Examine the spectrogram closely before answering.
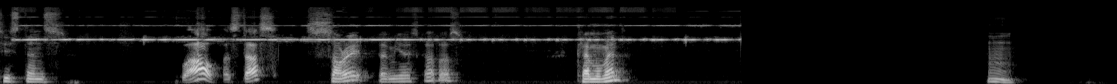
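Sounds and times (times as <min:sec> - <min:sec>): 
speech: 0:00.0 - 0:00.8, 0:01.8 - 0:04.7, 0:05.8 - 0:06.4, 0:09.9 - 0:10.2
smoke detector alarm high-pitched tone: 0:00.0 - 0:07.4.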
